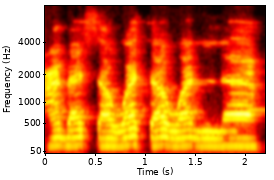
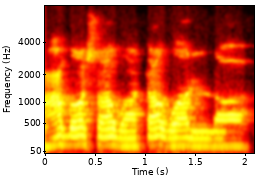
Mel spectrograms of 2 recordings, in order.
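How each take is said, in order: First: The letters are pronounced thin and light. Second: The letters are pronounced thick and heavy. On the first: The speaker calls it right. "Ingat ini huruf tipis semua" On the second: The speaker calls it wrong.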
